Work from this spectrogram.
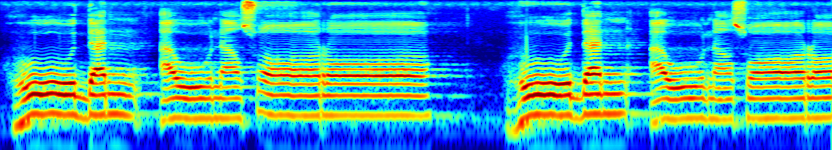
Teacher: Tanwinnya harus jelas, hamzahnya harus jelas, tidak boleh berdengung. Contohnya hudan au nasoro hudan au nasoro seperti itu yang benar bukan dibaca hudan au nasoro itu salah tapi yang benar harus jelas hudan au nasoro seperti itu. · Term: izhar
